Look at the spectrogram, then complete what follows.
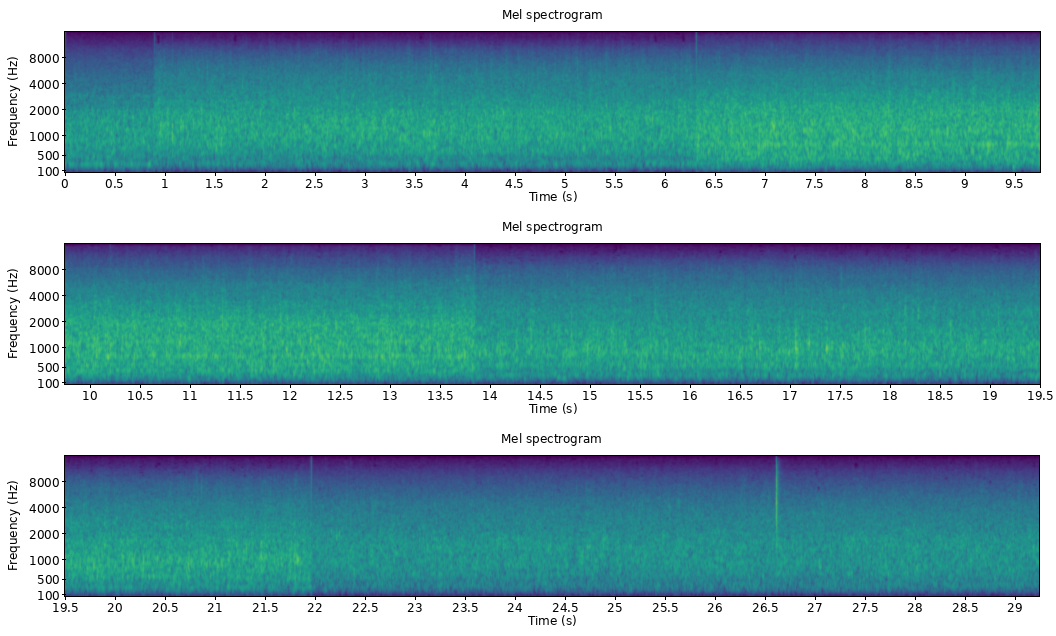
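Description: Steady rushing outdoor ambience with no distinct events. Its level jumps up about six seconds in, drops about fourteen seconds in, and drops again about twenty-two seconds in.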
